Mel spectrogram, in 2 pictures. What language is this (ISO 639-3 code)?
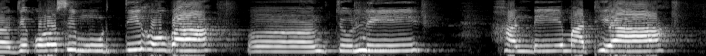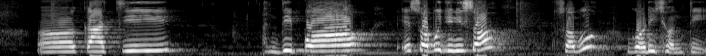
ori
